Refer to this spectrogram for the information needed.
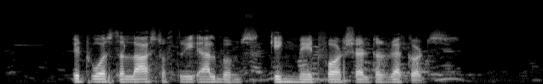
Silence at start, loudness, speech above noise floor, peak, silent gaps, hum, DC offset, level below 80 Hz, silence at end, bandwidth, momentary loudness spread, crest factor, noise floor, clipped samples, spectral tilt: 0.75 s; -19 LUFS; 46 dB; 0 dBFS; none; none; under 0.1%; -58 dBFS; 0.85 s; 6 kHz; 9 LU; 20 dB; -64 dBFS; under 0.1%; -8.5 dB/octave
